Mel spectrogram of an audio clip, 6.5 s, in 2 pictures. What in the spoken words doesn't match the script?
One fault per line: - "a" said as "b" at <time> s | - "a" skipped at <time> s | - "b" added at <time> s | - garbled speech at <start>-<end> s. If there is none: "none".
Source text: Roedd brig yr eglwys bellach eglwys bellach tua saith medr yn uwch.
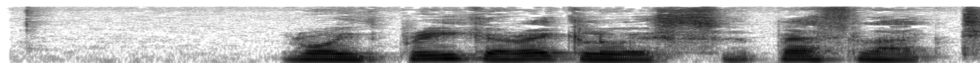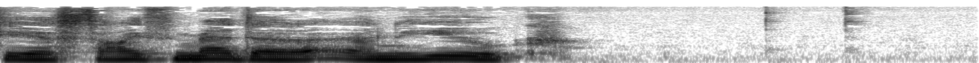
- "eglwys bellach" skipped at 3.2 s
